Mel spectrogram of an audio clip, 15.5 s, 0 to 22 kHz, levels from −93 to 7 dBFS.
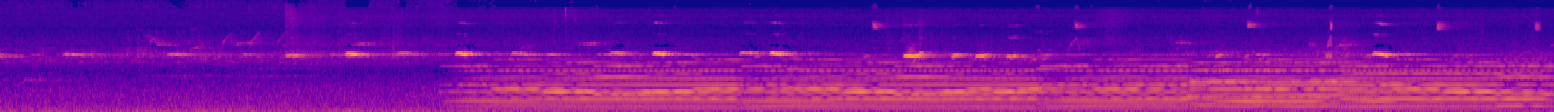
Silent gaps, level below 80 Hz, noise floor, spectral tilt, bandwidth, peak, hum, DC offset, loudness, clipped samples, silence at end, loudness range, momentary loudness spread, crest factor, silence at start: none; -58 dBFS; -51 dBFS; -1.5 dB/octave; over 20 kHz; -2 dBFS; none; under 0.1%; -20 LUFS; under 0.1%; 0 s; 14 LU; 22 LU; 24 dB; 0 s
